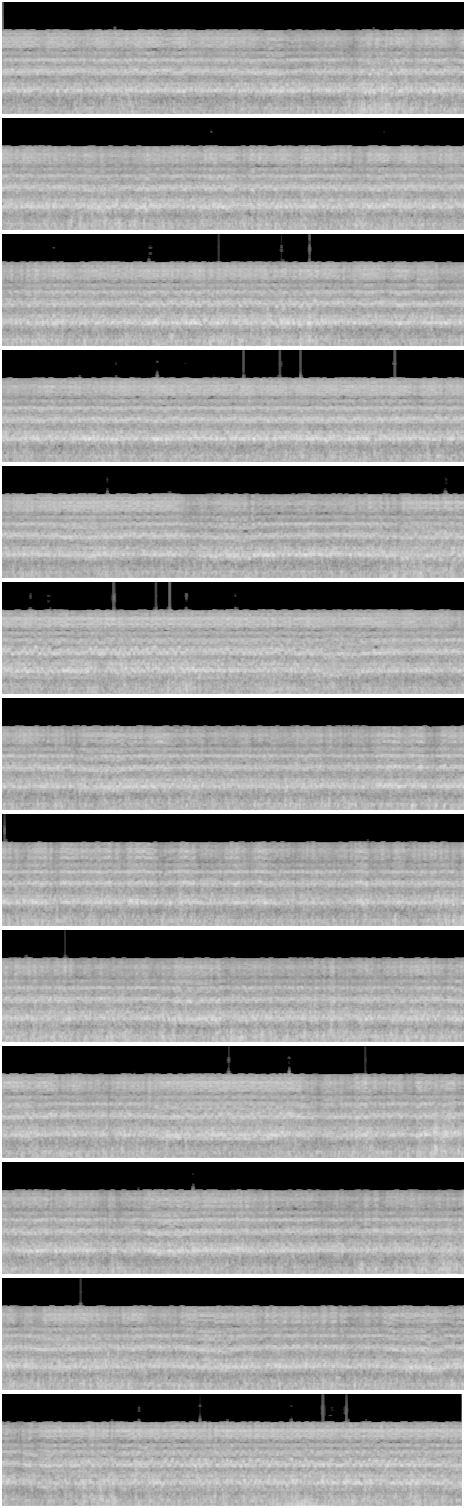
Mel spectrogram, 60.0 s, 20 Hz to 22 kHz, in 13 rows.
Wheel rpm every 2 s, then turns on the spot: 230, 230, 230, 230, 230, 230, 230, 230, 230, 230, 220, 210, 200, 210, 220, 230, 240, 230, 230, 230, 230, 230, 220, 230, 230, 230, 230, 230, 200, 200.
none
